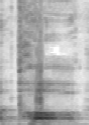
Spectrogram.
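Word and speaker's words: paw: قدم الحيوان، اسمها بالانجليزي بو. لو احنا هننطقها بريطاني بو بو بو، بي اي دبليو، بو بو بو بو. اما لو هننطقها امريكان فاحنا هنقولها با با، يبقى بو با بو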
